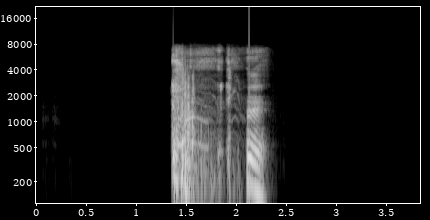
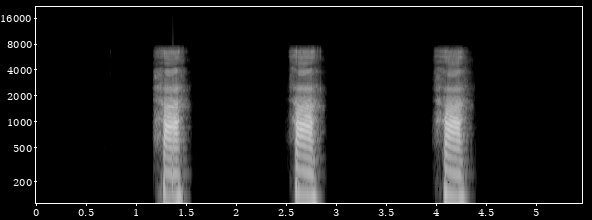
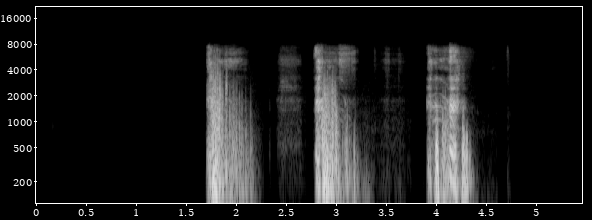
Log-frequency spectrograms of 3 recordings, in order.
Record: {"cough_length": "3.8 s", "cough_amplitude": 32767, "cough_signal_mean_std_ratio": 0.28, "exhalation_length": "5.5 s", "exhalation_amplitude": 28469, "exhalation_signal_mean_std_ratio": 0.23, "three_cough_length": "5.5 s", "three_cough_amplitude": 29208, "three_cough_signal_mean_std_ratio": 0.29, "survey_phase": "alpha (2021-03-01 to 2021-08-12)", "age": "18-44", "gender": "Male", "wearing_mask": "No", "symptom_fatigue": true, "symptom_fever_high_temperature": true, "symptom_headache": true, "symptom_onset": "3 days", "smoker_status": "Never smoked", "respiratory_condition_asthma": false, "respiratory_condition_other": false, "recruitment_source": "Test and Trace", "submission_delay": "2 days", "covid_test_result": "Positive", "covid_test_method": "RT-qPCR", "covid_ct_value": 25.4, "covid_ct_gene": "ORF1ab gene"}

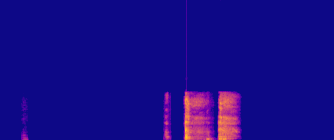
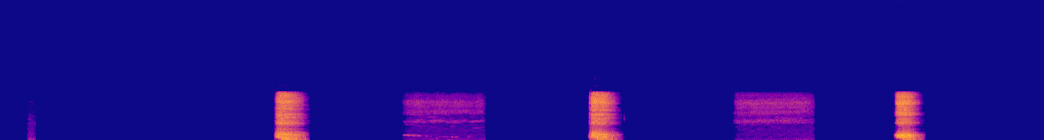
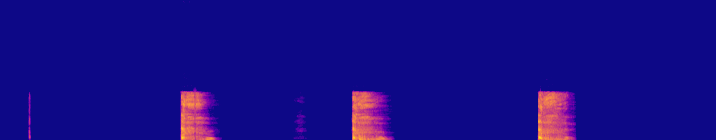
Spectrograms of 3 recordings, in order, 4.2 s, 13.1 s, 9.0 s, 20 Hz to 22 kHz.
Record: {"cough_length": "4.2 s", "cough_amplitude": 32768, "cough_signal_mean_std_ratio": 0.16, "exhalation_length": "13.1 s", "exhalation_amplitude": 21602, "exhalation_signal_mean_std_ratio": 0.2, "three_cough_length": "9.0 s", "three_cough_amplitude": 28767, "three_cough_signal_mean_std_ratio": 0.19, "survey_phase": "beta (2021-08-13 to 2022-03-07)", "age": "45-64", "gender": "Female", "wearing_mask": "Yes", "symptom_none": true, "smoker_status": "Never smoked", "respiratory_condition_asthma": false, "respiratory_condition_other": false, "recruitment_source": "REACT", "submission_delay": "5 days", "covid_test_result": "Negative", "covid_test_method": "RT-qPCR", "influenza_a_test_result": "Negative", "influenza_b_test_result": "Negative"}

